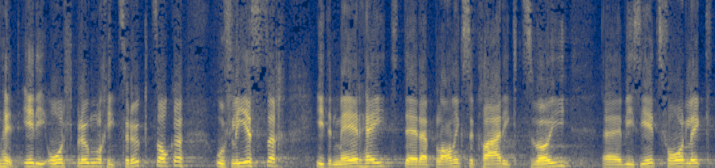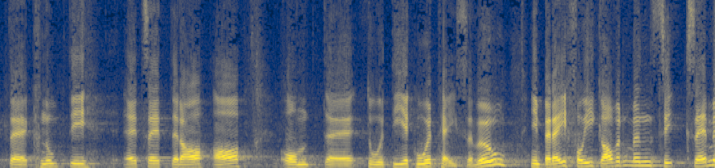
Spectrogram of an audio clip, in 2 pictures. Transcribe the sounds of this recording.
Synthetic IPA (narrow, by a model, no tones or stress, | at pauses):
nhɛtɪɾiʔuːəɾʃpɾʏŋləχit͡sɾʉkt͡sɔɡ̥ə | uʃliəssəχ | idəɾmeːɾɦɛɪtd̥ɛɾəplɑːnɪksɛɾkʰlæːɾikt͡svœʏ | ɛːvisjɛt͡sfɔːɾlɪktɛːkʰnuti | ɛt͡sɛtəɾɑɑː | ʔʊndɛːtuət̚d̥iəɡ̥uəthɛɪsəʋʏlɪmbeɾɛɪχfɔiːɡɑvənnmənskseːmə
